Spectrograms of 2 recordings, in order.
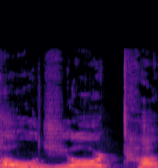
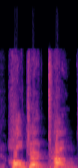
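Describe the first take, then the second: First: Drawn-out, high stepmother threat; lightly hissed wicked stepmother; slow menacing stepmother. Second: Loud, high stepmother snapping; angry snap. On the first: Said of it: "she says". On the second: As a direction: bark it out like a wicked stepmother. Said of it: "said the stepmother as she gashed her teeth". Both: A narrator's reading.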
